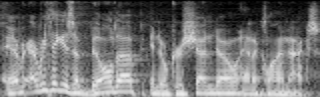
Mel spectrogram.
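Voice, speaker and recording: A man speaks with an American accent. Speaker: ring announcer. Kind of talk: interview answer.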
